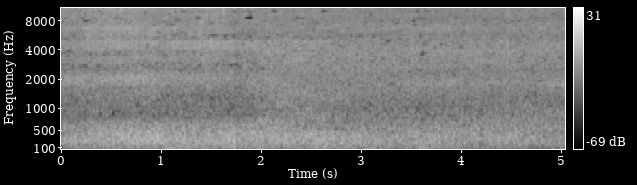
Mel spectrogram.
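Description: Ocean surf on a rainy coast of Mindoro, a continuous roar of breaking waves mixed with wind buffeting the microphone, loud and steady with no talking.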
